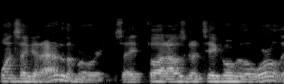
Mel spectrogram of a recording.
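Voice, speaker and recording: A very fast man with an American accent and a fairly high pitch. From New York. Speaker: speaking and fitness coach, former Marine. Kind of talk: interview.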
